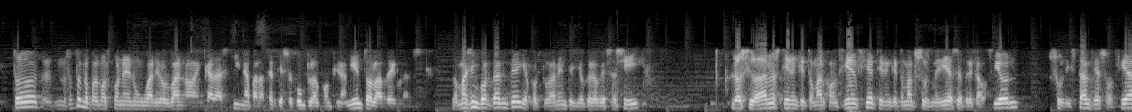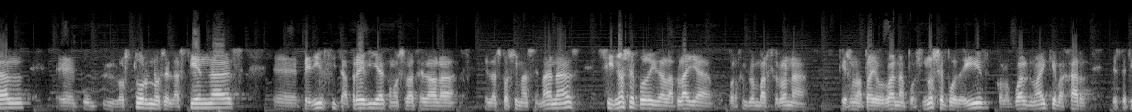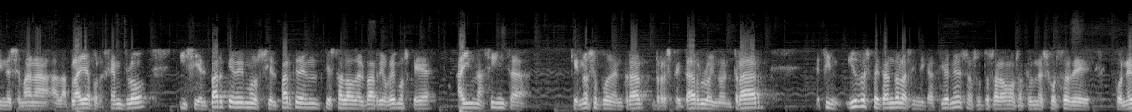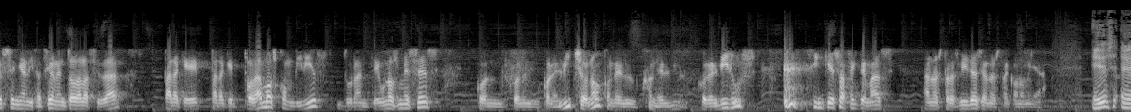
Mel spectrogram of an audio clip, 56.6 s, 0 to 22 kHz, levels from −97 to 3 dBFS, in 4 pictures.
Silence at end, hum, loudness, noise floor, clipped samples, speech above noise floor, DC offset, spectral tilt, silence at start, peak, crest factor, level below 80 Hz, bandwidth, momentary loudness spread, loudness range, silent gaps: 0 s; none; -22 LUFS; -54 dBFS; under 0.1%; 32 dB; under 0.1%; -6 dB/octave; 0.15 s; -6 dBFS; 16 dB; -60 dBFS; 10.5 kHz; 11 LU; 2 LU; none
